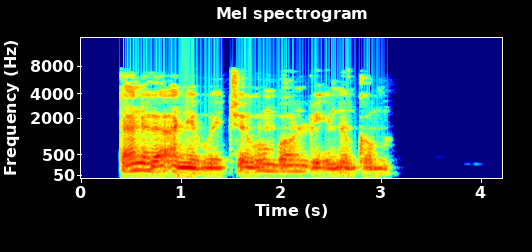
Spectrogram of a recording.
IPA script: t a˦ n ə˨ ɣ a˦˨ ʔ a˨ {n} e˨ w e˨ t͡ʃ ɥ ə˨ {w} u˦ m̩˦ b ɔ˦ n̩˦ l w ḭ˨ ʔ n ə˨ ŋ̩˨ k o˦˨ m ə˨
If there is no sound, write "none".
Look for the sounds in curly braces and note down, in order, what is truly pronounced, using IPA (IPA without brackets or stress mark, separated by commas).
n, ɣ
